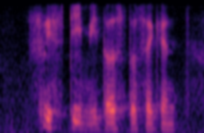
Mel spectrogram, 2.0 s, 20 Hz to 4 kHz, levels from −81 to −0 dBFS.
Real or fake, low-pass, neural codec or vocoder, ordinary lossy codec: fake; 3.6 kHz; codec, 16 kHz, 0.8 kbps, ZipCodec; none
